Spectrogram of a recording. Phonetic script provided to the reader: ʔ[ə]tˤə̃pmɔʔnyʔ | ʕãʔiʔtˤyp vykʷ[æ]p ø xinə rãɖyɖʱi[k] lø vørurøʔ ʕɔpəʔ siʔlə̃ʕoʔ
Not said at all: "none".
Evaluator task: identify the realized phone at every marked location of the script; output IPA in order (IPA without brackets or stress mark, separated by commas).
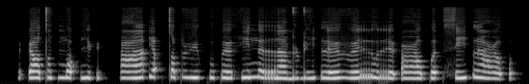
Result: ø, ɛ, ʔ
